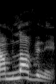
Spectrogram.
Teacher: What I found in my research is that this slogan is participating in a feature of African-American English called consonant variation, the dropping of the letter G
